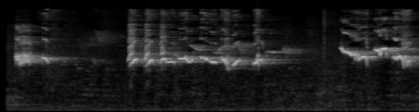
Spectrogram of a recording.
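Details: Oriental magpie-robin used as a lure to set other magpie-robins singing: loud whistled phrases with rapid warbling trills, broken by short pauses, over a steady low hum.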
